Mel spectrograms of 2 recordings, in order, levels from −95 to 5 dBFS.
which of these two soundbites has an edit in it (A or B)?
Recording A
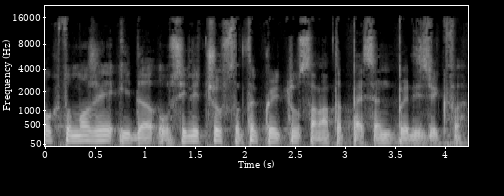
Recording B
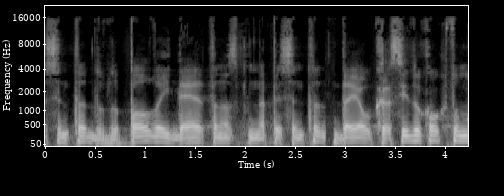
B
